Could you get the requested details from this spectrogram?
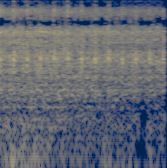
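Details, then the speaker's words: Jeep Grand Cherokee with plastic intake manifold, warm idle after the cold-start cycle: light, sharp ticking at idle speed; owner suspects an exhaust manifold or muffler exhaust leak after bottoming out, while a shop blamed the harmonic balancer. "You see, now it's cool. Startup is over. It's idling down. You can hear the tick."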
